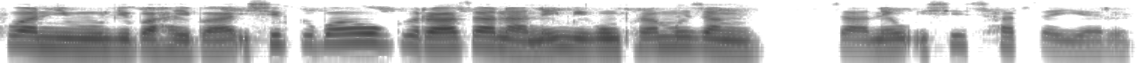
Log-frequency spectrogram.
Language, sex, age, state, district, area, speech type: Bodo, female, 45-60, Assam, Chirang, rural, spontaneous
